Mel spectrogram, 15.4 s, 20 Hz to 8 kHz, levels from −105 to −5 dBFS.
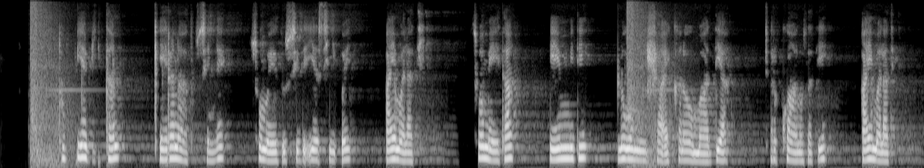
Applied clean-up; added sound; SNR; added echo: none; Explosion; 17 dB; reverberation time 0.7 s.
